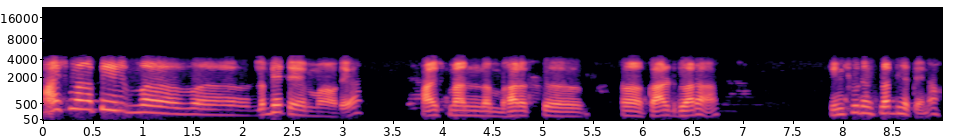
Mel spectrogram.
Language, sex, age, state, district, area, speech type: Sanskrit, male, 60+, Karnataka, Bangalore Urban, urban, conversation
